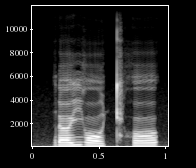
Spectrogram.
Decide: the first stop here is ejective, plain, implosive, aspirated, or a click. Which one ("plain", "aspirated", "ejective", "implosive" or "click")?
aspirated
